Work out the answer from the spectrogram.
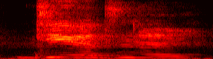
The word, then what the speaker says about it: Dirndl: Vamos escutar corretamente a pronúncia em alemão. Dirndl.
